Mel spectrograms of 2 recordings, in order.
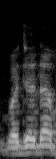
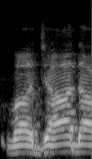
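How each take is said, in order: First: The middle vowel is kept short. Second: The middle vowel is drawn out long. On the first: The speaker calls it right. "बोलो" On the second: The speaker calls it wrong. "मत बोलो"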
